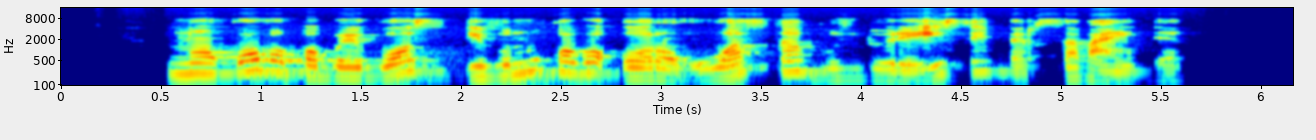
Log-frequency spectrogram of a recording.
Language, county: Lithuanian, Vilnius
